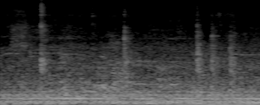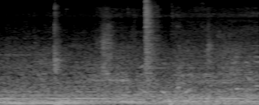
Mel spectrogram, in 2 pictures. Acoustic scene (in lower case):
cafe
